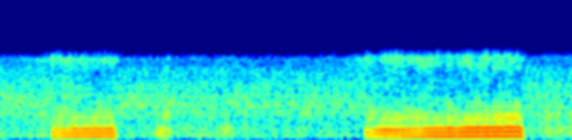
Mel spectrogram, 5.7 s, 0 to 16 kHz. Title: snoring 2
